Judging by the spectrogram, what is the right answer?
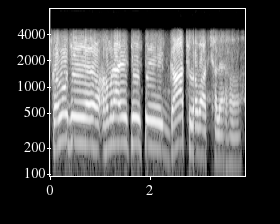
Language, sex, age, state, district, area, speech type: Maithili, male, 18-30, Bihar, Darbhanga, rural, conversation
